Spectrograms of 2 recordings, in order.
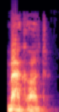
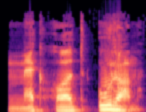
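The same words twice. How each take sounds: First: Said in the usual way. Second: Snapping correction. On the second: A narrator's reading. Kato correcting the optio, snapping. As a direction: snap the correction, hitting uram. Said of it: "csattant fel Kato".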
